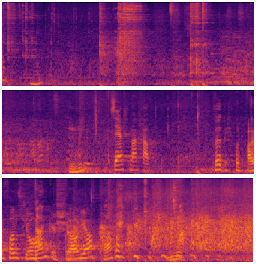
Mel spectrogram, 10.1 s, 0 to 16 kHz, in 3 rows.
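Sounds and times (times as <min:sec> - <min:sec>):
cutlery clinking on plates: 0:01.3 - 0:02.8.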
